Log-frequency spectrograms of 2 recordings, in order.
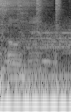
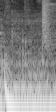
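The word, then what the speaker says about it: Connan: I think it's pronounced Conan. – No, it's actually Conan.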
